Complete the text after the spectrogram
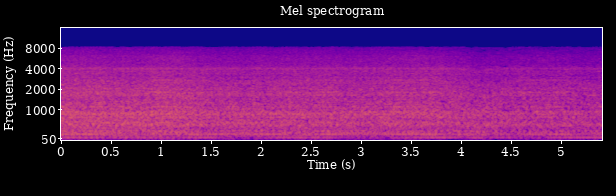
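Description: A diesel multiple-unit train rumbles along the rails.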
